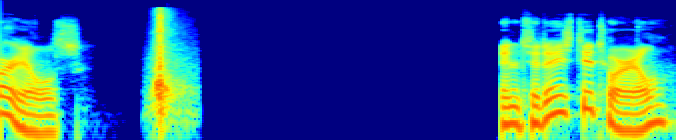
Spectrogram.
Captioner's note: golf ball hit sound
